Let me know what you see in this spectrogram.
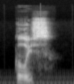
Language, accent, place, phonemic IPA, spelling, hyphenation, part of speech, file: French, France, Lyon, /kɔ.ʁys/, chorus, cho‧rus, noun, LL-Q150 (fra)-chorus.wav
- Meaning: 1. chorus 2. refrain of a song 3. improvisation by a soloist for part of all of a theme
